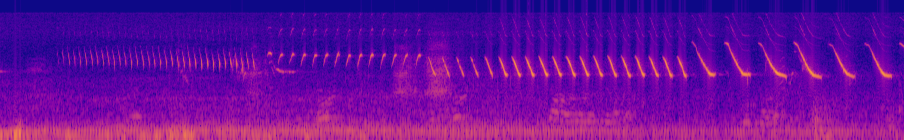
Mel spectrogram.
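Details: Canary in energetic song, meant to stir a silent canary into singing: a long high buzzy roll, then rapid pulsed chips speeding into loud, evenly repeated downward-sweeping whistles.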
